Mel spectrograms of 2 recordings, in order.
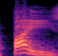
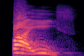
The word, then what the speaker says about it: país: Nós temos a palavra país, ó.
